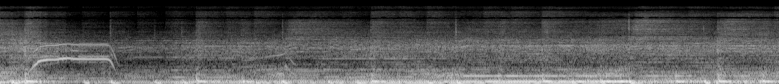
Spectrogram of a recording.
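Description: Live rock band playing through a PA, with electric guitars, drums and heavy bass. About a third of a second in, a single high note slides up and is held for under a second before cutting off.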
